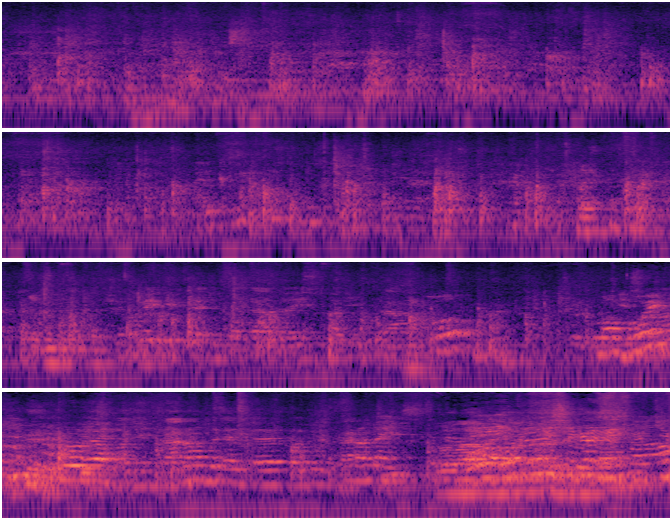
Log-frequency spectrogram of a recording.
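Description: Footsteps walk along a hallway.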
